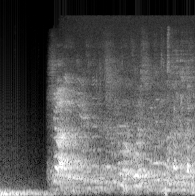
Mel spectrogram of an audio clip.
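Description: A crowd of people chatters in an echoing hall.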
